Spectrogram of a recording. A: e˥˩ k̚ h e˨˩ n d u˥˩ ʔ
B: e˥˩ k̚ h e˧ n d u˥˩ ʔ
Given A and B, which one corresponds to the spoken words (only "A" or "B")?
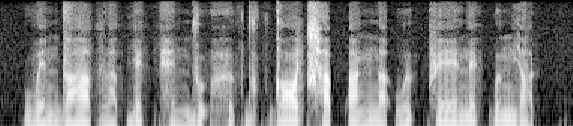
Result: A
